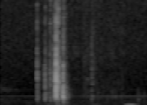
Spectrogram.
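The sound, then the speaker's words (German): Soft typing on a computer keyboard with a failing B key: a quick cluster of a few faint clicks, then a duller single tap after a short pause. “Meine verfickte B-Taste auf meiner Tastatur geht fast. Geht nicht mehr so richtig.”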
